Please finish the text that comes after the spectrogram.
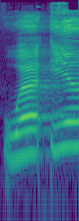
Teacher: cara membunyikan nun sukunnya ini adalah samar-samar menuju huruf ta. Jadi artinya nunnya tidak dibaca jelas wa'in, melainkan kita siap-siap menuju huruf ta.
